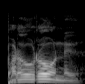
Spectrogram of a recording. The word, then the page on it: paro ronw: Apatani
